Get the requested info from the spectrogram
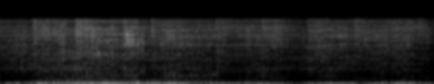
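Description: Rigid inflatable boat running at speed over open water, mixed with rock music.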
